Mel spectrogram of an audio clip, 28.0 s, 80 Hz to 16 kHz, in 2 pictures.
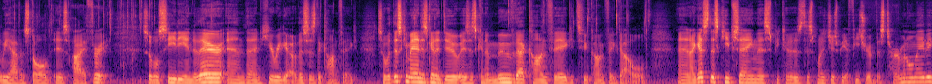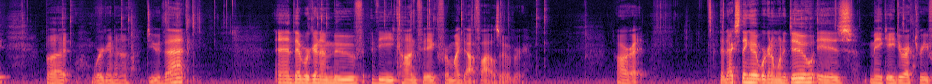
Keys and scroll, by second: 0.0-2.4 typing, 1.1 Tab, 7.9 ctrl+c, 9.2 ctrl+v, 16.5-17.2 typing, 19.9 ctrl+c, 20.9 ctrl+v, 27.8-27.9 typing.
